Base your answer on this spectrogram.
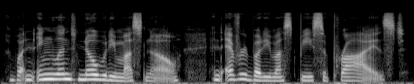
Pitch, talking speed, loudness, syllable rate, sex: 200 Hz, 160 wpm, -16 LUFS, 5.5 syllables/s, female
